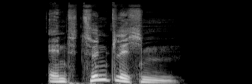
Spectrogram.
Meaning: strong dative masculine/neuter singular of entzündlich
- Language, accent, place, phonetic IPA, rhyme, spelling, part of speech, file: German, Germany, Berlin, [ɛntˈt͡sʏntlɪçm̩], -ʏntlɪçm̩, entzündlichem, adjective, De-entzündlichem.ogg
